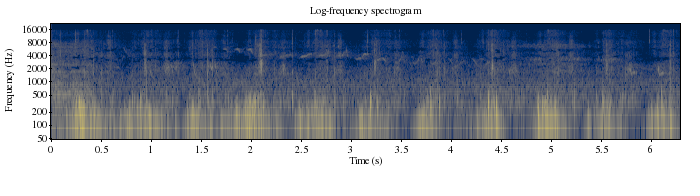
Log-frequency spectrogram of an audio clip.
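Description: Footsteps of a person walking at an even pace, heard as dull thuds about twice a second.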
